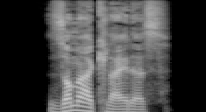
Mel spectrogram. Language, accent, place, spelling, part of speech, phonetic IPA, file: German, Germany, Berlin, Sommerkleides, noun, [ˈzɔmɐˌklaɪ̯dəs], De-Sommerkleides.ogg
- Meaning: genitive singular of Sommerkleid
